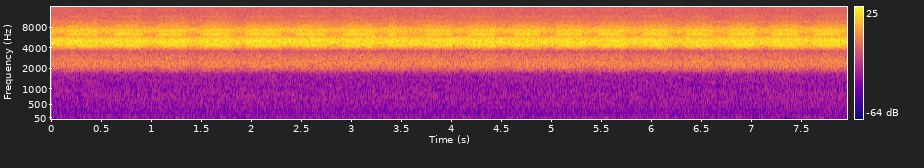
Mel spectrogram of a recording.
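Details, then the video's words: Numerous crickets singing in a pine forest at sunset, recorded in XY stereo; a bright, sustained high shimmer with quick regular pulsing holds steady throughout, the woods otherwise quiet. "Cricket sounds in the pine forest"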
